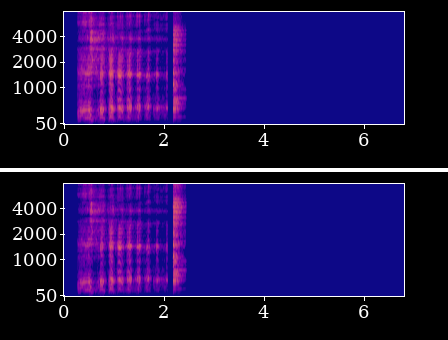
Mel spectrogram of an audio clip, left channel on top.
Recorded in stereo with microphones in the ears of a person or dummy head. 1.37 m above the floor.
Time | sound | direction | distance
0.3 | laughter | 20° left (ahead or behind) | ?
2.2 | a snare drum | 25° right (ahead or behind) | ?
